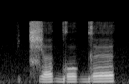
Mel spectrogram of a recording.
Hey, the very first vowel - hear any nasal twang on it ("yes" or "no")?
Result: no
